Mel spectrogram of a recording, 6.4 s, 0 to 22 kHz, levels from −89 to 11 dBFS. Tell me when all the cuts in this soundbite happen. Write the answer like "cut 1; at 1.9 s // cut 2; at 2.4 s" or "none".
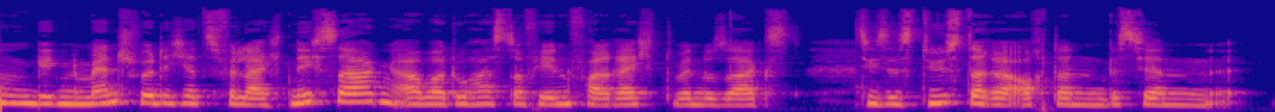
cut 1; at 4.3 s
